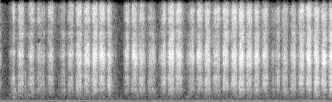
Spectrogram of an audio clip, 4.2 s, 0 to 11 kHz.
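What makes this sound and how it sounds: A green colored pencil shades a thin printed paper coloring sheet lying flat on a wooden desk, using repeated back-and-forth rubbing strokes. About 28 quick, evenly spaced strokes make a bright, high, papery scratching, with a faint steady low hum underneath.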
